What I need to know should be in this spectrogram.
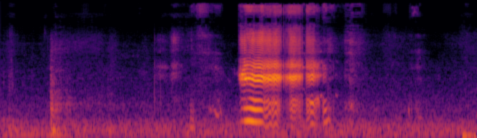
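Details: A newborn baby girl gives a brief, high-pitched cry burst of about a second in a quiet room, then quiet fussing; an ordinary newborn cry.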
